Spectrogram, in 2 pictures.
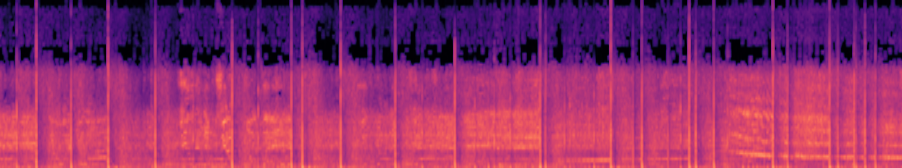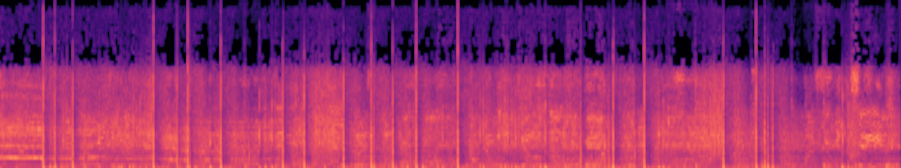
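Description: Fireworks barrage: aerial shells launching and bursting one after another, with frequent sharp bangs and crackle.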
